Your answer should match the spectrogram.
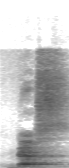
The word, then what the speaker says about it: debts: इसमें जो डी है, ये बी है वो साइलेंट है, इसलिए इसकी साउंड है debts।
